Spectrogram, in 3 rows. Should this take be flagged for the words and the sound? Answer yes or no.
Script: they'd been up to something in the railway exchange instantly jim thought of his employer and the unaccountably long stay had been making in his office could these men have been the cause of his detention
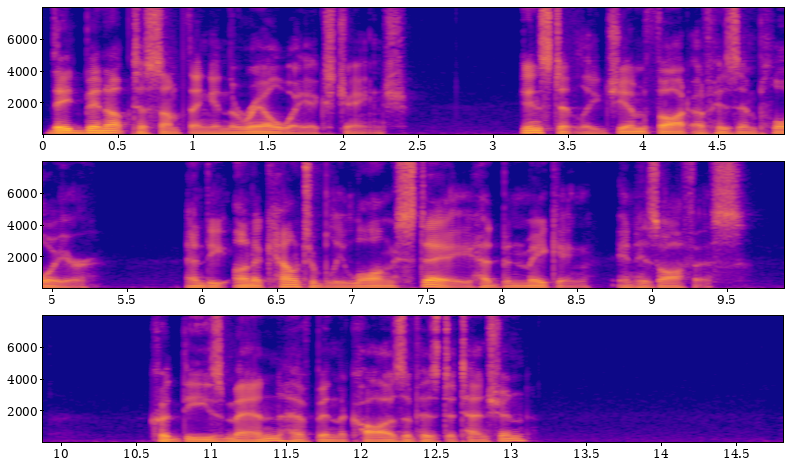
no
